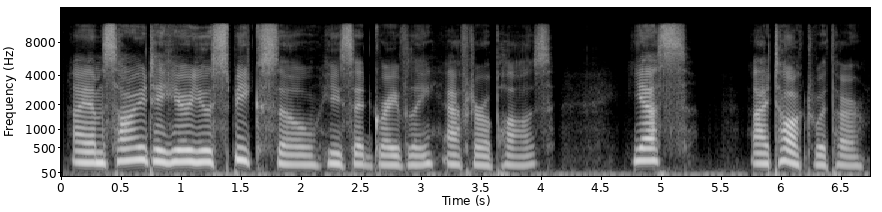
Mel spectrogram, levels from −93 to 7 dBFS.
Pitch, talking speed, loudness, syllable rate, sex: 190 Hz, 170 wpm, -16 LUFS, 4.6 syllables/s, female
